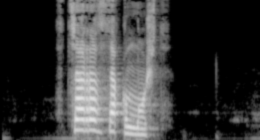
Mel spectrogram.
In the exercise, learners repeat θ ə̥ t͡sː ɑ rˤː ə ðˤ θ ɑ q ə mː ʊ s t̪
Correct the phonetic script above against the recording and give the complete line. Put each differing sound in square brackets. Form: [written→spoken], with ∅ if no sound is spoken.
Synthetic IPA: θ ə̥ t͡sː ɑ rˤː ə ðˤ θ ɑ q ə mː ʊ [s→ʃ] t̪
